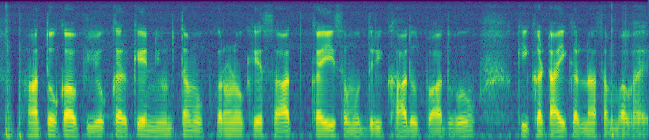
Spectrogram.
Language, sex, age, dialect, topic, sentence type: Hindi, male, 18-24, Awadhi Bundeli, agriculture, statement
